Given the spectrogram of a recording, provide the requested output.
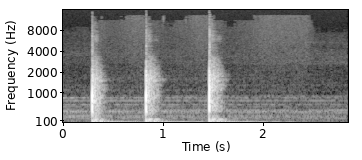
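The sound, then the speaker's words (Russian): Three firm knocks on a wooden front door, evenly spaced about half a second apart, fairly loud with a dull resonant thud, followed by quiet room tone. “три раза постучал во входную дверь.”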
